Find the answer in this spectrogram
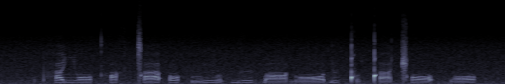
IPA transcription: pʰ a ʎ ɔː kʰ ɑ x ǀ a ʔ ɔ x u ŋ ʊ ʔ ɡ ʉː ɡ͡b ɑː ɡ ɔː ɗ ʉ ǃ ʊ ǃ a ǁ ɔː ʔ b ɔ

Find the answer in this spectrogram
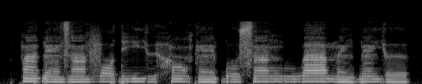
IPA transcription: p ã˦ ɗ ɛ̃˨ z ã˨ v ɔ˦˨ ɗ i˦ j ɨ˨ h ɔ̃˦˨ k ɛ̃˨ ɓ o˧ s ã˦ ŋ u˧ w aː˦ m ɛ̃˨ ɡ͡b ɛ̃˦ j ə˨

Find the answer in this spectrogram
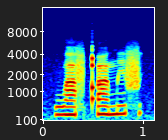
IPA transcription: w a f qʼ ɘː m i f

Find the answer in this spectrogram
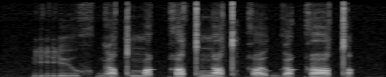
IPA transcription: r yː˩ xʷ ɡ a˦ tˤ m ə˥ q y˥ tˤ ŋ a˩ tˤ q əː˩ ɡʷ i˥ q y˦ tˤ

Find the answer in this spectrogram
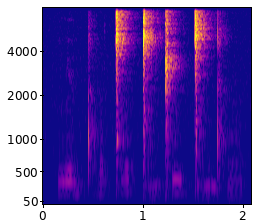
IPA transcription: lʲ ə̃˨ ɡ dʱ ə˨ ɡ͡ǀ ə˦˨ ɡ͡ǀ ə̃˨ ǁ ɯ˦˨ ɡ͡ǀ ĩ˨ dʱ ə̃˨

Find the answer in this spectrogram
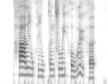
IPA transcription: h aː˥ l iː˧ w h iː˨ w k ɵ˧ n s uː˧ j h o˨˥ w l yː˨˩ h ɐ˨˥ t̚

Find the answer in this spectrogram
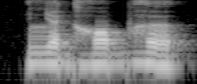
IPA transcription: ʎ ɛ ɡʱ ɔ bʱ ə

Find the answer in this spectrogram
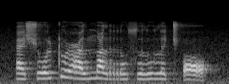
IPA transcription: æ ʃ o l ʈ u ʕ ə l n̪ ɑ l r o sʷ ə l u l ə t͡ʃʼ ɔ

